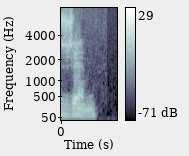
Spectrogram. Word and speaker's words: djinn: It's pronounced Jin. Djinn? Jin.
